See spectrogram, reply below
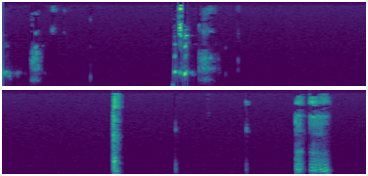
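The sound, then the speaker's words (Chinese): Several short, abrupt burps from a person being prayed over for healing break a quiet background at irregular intervals, moderately loud, with a quick pair of gulping belches near the end. “打嗝就打，打出来。”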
